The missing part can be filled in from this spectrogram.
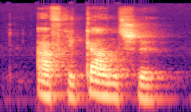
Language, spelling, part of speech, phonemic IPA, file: Dutch, Afrikaanse, adjective / noun, /ˌafriˈkansə/, Nl-Afrikaanse.ogg
- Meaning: inflection of Afrikaans: 1. masculine/feminine singular attributive 2. definite neuter singular attributive 3. plural attributive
